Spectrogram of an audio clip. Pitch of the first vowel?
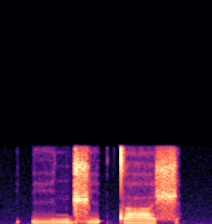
low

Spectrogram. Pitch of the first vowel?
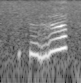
rising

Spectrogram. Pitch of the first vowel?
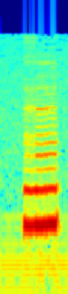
high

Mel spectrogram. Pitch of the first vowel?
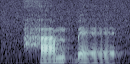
rising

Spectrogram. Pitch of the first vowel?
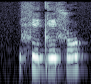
low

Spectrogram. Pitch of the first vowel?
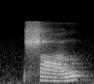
low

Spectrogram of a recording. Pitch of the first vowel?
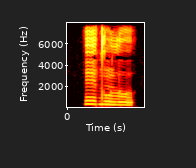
high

